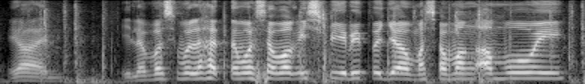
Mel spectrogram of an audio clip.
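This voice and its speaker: A man's voice: high-pitched, animated, moderate pace, sharp tone, a little hiss or hum. A man from the Philippines live-streaming a horror game, chatting casually with viewers, laughing a lot and yelping when startled.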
